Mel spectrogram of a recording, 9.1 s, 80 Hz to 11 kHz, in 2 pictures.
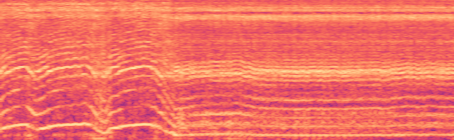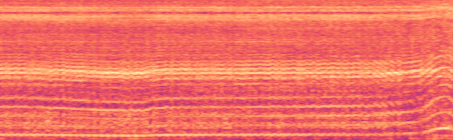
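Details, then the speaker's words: Tamiya Nitrage 5.2 1/8 nitro truggy, built in 2008, first start out of storage: revs blip, then a steady high buzz that never clears crisply; running rich, owner suspects stickiness from sitting and plans to lean it half a turn. "it's it's it's Rich it is Rich it is Rich it is running rich but you know maybe the car's just a bit sticky but just from sitting"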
